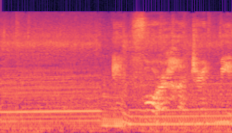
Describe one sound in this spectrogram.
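A car engine drops in pitch for a moment as the car shifts gear.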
